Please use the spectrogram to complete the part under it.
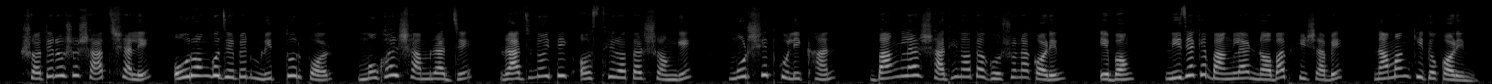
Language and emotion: Bengali, neutral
